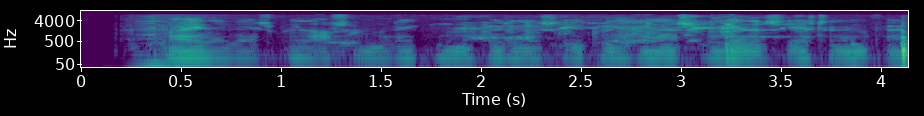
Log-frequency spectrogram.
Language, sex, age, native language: Icelandic, male, 18-19, Icelandic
